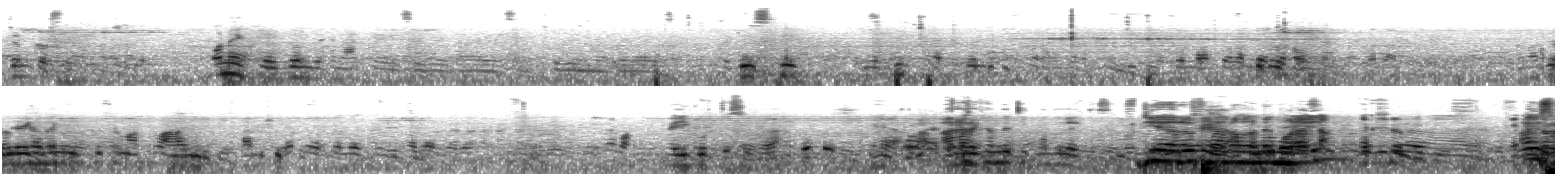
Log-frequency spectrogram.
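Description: A man speaks over a loudspeaker outdoors, with echo.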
